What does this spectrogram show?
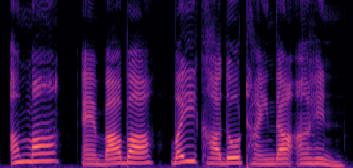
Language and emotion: Sindhi, neutral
